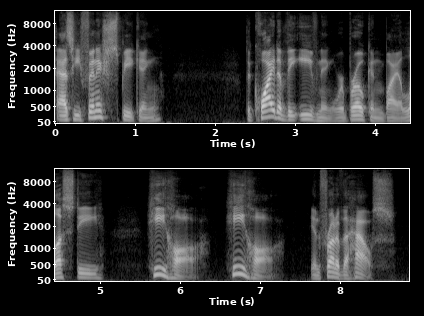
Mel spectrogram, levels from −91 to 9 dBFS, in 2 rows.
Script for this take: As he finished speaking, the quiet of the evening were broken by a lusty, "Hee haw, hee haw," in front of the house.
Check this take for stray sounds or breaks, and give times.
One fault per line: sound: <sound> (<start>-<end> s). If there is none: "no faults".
no faults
